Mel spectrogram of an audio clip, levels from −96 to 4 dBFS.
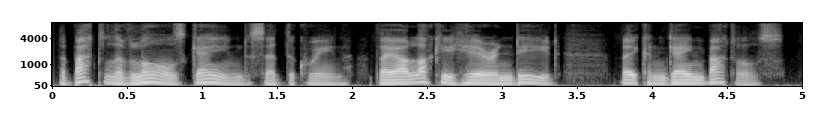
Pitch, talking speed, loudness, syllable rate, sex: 110 Hz, 205 wpm, -19 LUFS, 5.6 syllables/s, male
